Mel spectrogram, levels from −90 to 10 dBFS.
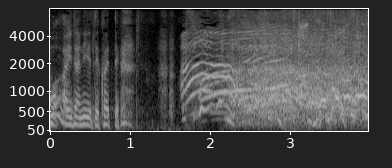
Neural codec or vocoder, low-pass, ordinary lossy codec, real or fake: none; none; none; real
